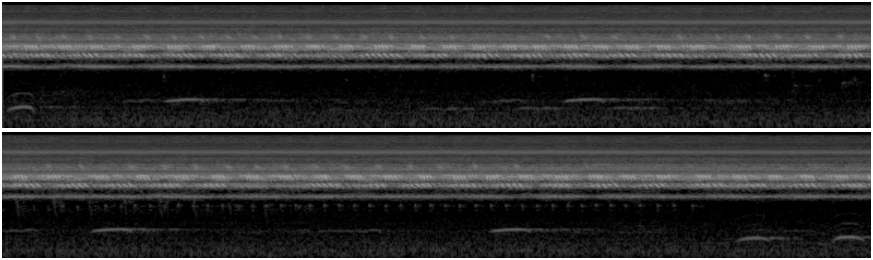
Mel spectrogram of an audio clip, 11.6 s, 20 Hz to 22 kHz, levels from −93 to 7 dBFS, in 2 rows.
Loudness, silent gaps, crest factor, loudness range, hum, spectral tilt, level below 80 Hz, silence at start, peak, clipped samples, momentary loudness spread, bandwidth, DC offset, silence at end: -27 LUFS; none; 16 dB; 0 LU; none; 5 dB/octave; -86 dBFS; 0 s; -14 dBFS; under 0.1%; 1 LU; over 20 kHz; under 0.1%; 0 s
